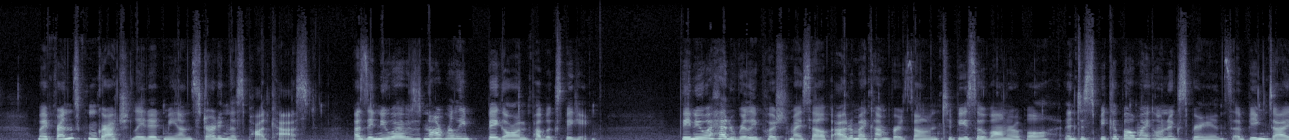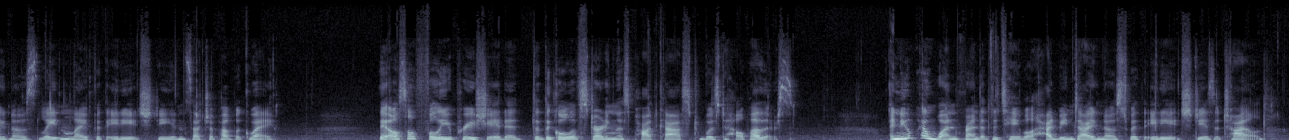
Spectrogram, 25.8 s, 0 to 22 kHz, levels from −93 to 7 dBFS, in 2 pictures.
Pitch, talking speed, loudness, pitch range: 190 Hz, 200 wpm, -25 LUFS, 175-225 Hz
